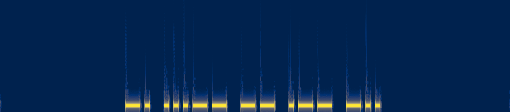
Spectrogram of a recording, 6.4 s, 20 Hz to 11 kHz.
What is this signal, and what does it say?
Morse code, heard as a keyed tone, about 20 wpm, 700 Hz. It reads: N3MWD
